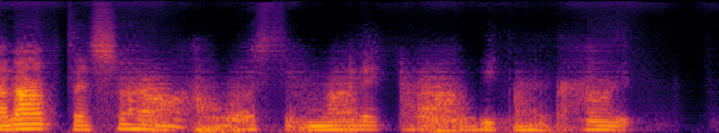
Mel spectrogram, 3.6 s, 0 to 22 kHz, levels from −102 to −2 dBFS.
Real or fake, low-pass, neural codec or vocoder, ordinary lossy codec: fake; none; codec, 44.1 kHz, 0.9 kbps, DAC; none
